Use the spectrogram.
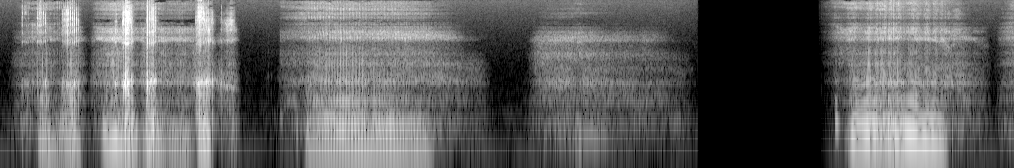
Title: Snoring Sound Effects/ Loud Snoring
